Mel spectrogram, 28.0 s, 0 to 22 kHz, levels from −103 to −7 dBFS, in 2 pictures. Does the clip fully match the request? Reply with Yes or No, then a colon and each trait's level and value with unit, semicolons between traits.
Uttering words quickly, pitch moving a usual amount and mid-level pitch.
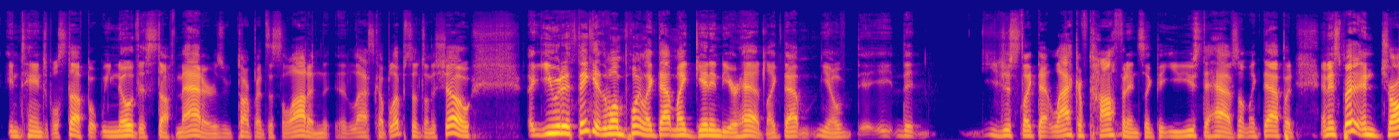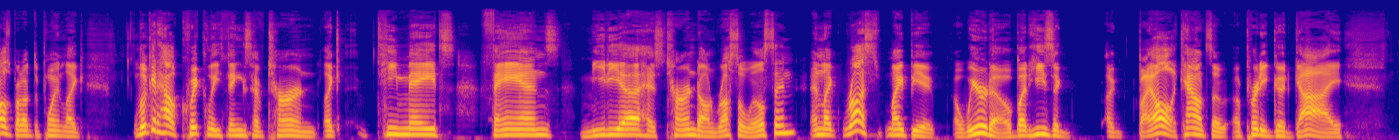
Yes: fast, 220 wpm; average, 4.7 semitones; medium, 145 Hz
